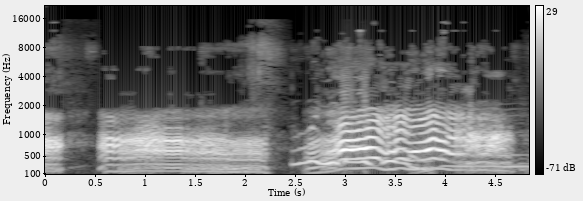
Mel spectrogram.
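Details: A steady play growl from dogs at play, a Jack Russell with pit bulls, followed by a wavering, rising and falling whiny growl that grows louder.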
